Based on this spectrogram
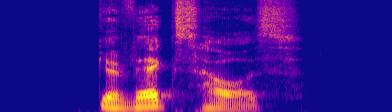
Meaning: greenhouse, hothouse, forcing house
- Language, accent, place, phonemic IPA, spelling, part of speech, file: German, Germany, Berlin, /ɡəˈvɛksˌhaʊ̯s/, Gewächshaus, noun, De-Gewächshaus.ogg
